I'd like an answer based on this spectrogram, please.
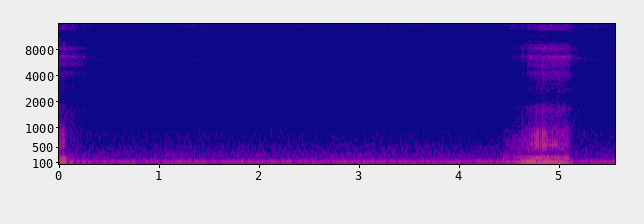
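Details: Dog asleep, giving one rasping snore near the end after a quiet stretch with a steady low background hum.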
